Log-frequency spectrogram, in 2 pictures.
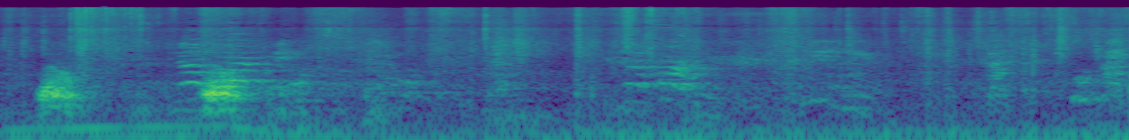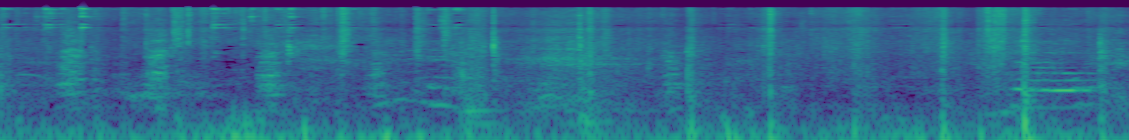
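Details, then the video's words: Dog barking twice in quick succession near the start, sharp and loud, then a long stretch of noisy background with voices, clatter and a steady low hum. "Dog Barking"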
